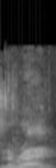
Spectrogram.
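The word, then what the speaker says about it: L'Erée: Now this was Luray.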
